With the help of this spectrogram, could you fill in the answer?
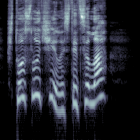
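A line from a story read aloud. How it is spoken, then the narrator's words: Shout from behind door. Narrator (Russian): Мэгги крикнула из-за двери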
